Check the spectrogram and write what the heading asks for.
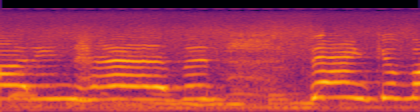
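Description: A young girl praying aloud in a high, drawn-out, sing-song voice, holding each cry and letting it bend and break before the next.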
